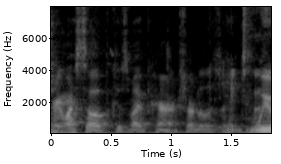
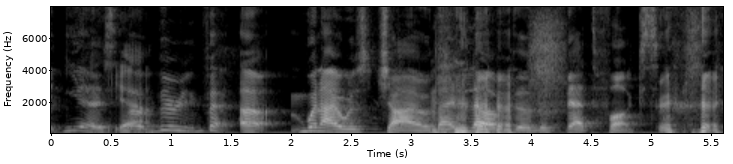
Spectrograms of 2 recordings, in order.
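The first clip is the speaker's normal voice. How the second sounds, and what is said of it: Imitates another person's foreign accent. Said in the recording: “in his accent”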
